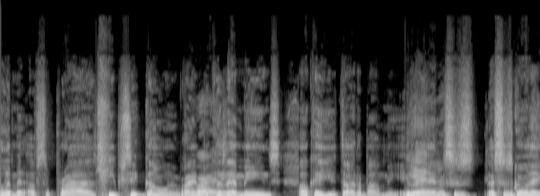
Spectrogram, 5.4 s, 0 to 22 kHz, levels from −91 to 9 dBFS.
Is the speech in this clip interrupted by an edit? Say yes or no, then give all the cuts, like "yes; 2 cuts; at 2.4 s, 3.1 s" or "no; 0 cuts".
yes; 3 cuts; at 1.0 s, 2.8 s, 4.0 s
